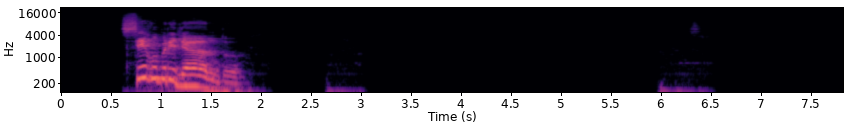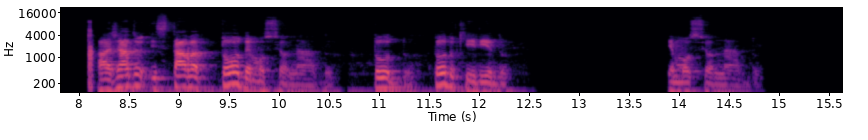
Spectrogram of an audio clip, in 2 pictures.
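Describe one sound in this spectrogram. A young man talks with animation into a close microphone, in bursts with pauses.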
